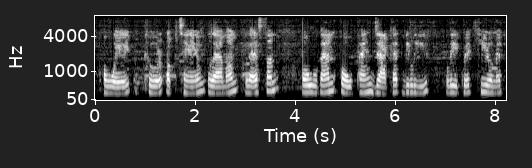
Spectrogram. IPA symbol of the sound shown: ə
